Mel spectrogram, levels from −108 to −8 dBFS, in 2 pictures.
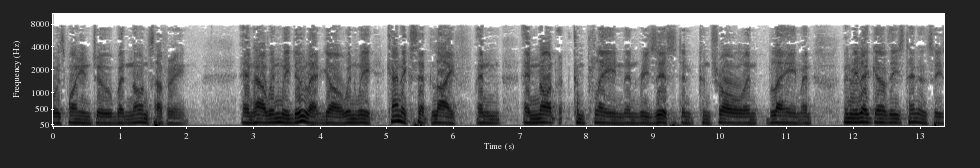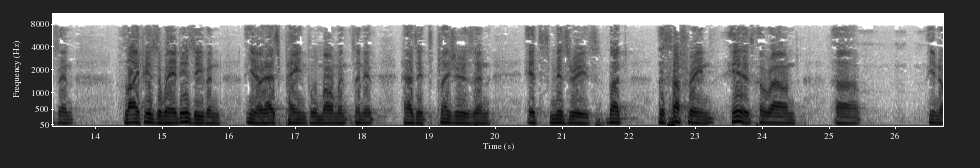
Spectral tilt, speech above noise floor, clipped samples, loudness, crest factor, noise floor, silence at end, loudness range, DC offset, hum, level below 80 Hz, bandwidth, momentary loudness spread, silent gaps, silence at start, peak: -7 dB/octave; 37 dB; under 0.1%; -16 LUFS; 14 dB; -51 dBFS; 0 s; 3 LU; 0.5%; none; -34 dBFS; 8 kHz; 9 LU; none; 0 s; -2 dBFS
